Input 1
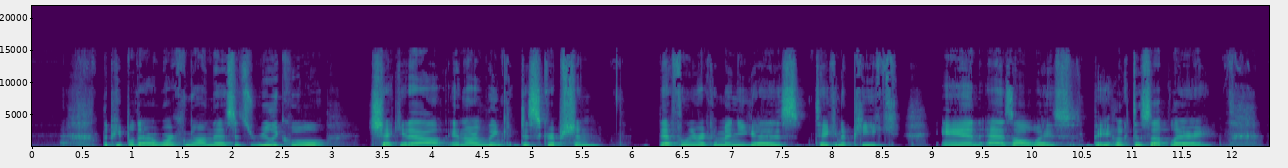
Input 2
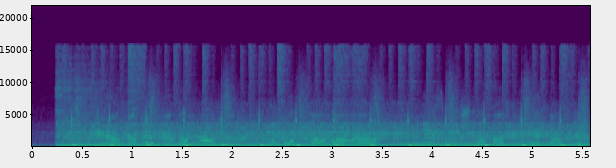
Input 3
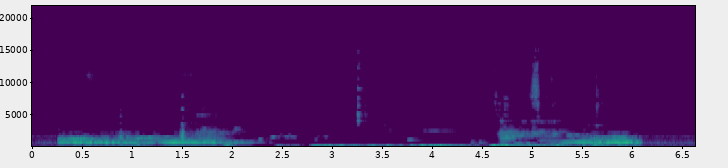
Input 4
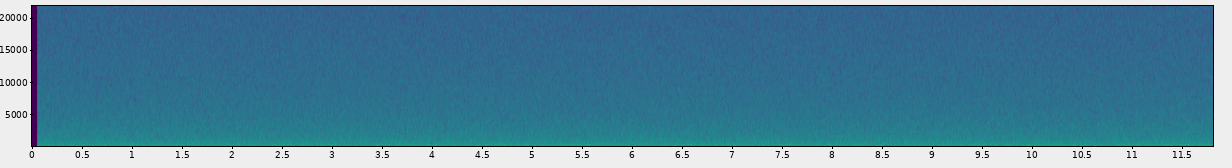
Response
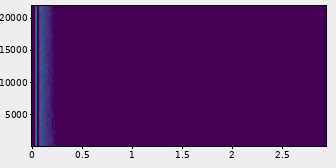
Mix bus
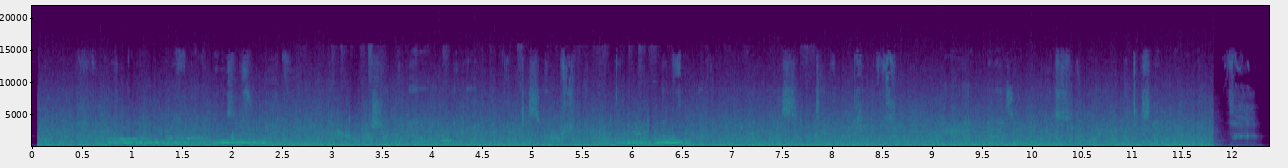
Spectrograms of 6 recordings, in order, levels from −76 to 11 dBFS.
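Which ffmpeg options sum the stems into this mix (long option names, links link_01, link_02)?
-filter_complex "[0:a]equalizer=frequency=550:width=0.32:gain=-11,acompressor=threshold=-32dB:ratio=6,volume=-3dB,asplit=3[link_01][link_02][link_03];[link_02]volume=-12.5dB[link_04];[1:a]adelay=2400,volume=-2.5dB[link_05];[2:a]equalizer=frequency=1200:width_type=o:width=2.8:gain=13,adelay=500,volume=-10.5dB[link_06];[3:a]flanger=delay=9:depth=2.9:regen=45:speed=0.18:shape=sinusoidal,adynamicsmooth=sensitivity=4.5:basefreq=3100,volume=-3dB,asplit=2[link_07][link_08];[link_08]volume=-5dB[link_09];[link_03]apad=whole_len=352293[link_10];[link_05][link_10]sidechaincompress=threshold=-49dB:ratio=8:attack=16:release=170[link_11];[4:a]atrim=start_sample=2205[link_12];[link_04][link_09]amix=inputs=2:normalize=0[link_13];[link_13][link_12]afir=irnorm=-1:irlink=0[link_14];[link_01][link_11][link_06][link_07][link_14]amix=inputs=5:normalize=0,alimiter=limit=-20.5dB:level=0:latency=1:release=52"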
